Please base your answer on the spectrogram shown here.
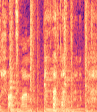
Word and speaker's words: Schwartzman: Schwartzman.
